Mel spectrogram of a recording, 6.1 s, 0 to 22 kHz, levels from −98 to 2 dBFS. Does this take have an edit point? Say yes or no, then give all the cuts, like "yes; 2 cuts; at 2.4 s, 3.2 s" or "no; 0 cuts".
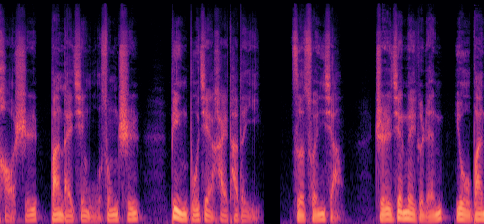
yes; 1 cut; at 3.5 s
